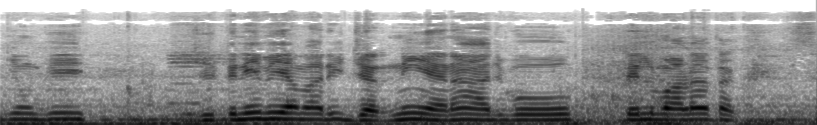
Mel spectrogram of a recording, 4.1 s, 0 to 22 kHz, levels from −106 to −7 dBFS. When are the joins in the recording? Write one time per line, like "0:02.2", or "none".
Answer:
none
